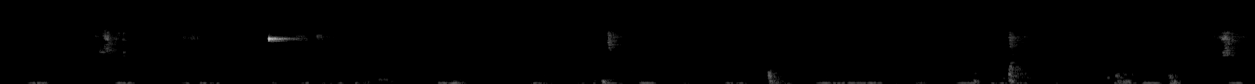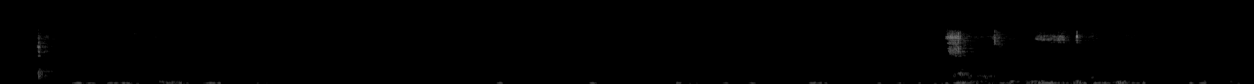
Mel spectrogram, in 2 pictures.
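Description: Playing cards rustle and slide softly between hands.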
